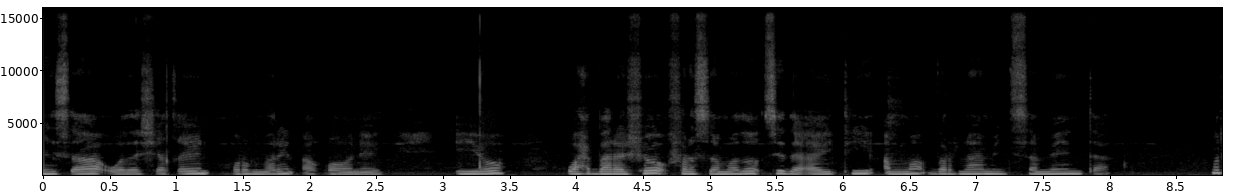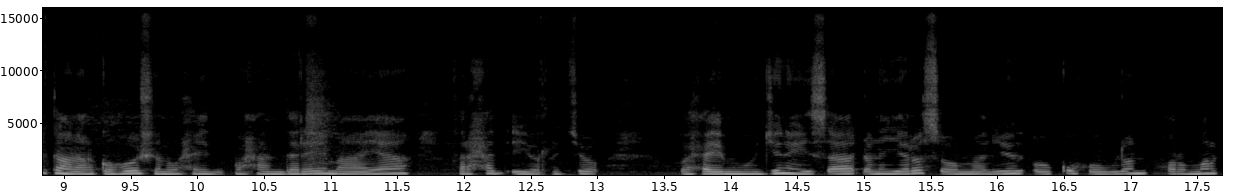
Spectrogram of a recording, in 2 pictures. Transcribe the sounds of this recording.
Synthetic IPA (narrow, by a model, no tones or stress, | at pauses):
ɛjsaːwɑðɐʃɑqɛjnhɔrmɐɾɪnʔɑqɔːnɛːd̪ | ijɔ | wɑħbɐɾɐʃɔfɐrsɐmɐðɔsɪðɐ̰ʔjt̪ʰiːʔɐmɐbɐrnaːmɪt͡ʃsɐmɛjnt̪ʰɐ | mɐrkʰaːnɐrkʰɔɦɔːʃɐnwɑħɑːnd̪ɐɾɛːmaːjaː | fɐrħɑd̪ijɔrɐt͡ʃɔ | wɑħɑjmuːt͡ʃɪnɛjsaːɖɐlɪ̃njɐɾɔsɔːmaːlɪjɛːd̪ɔːkʰʊhɔwlɐnhɔrmɐrk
